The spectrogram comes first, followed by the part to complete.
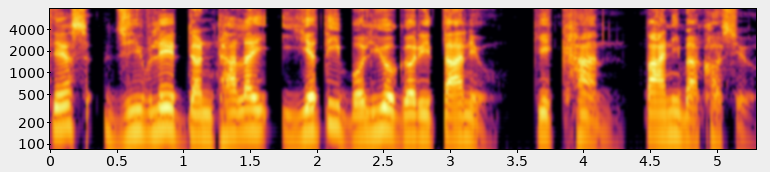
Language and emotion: Nepali, neutral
